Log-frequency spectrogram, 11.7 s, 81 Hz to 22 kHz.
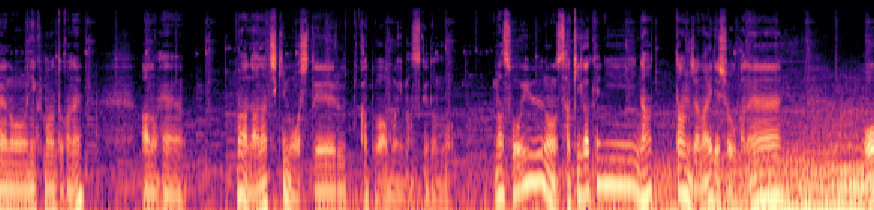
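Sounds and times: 
speech: 0.0 - 10.9
truck engine driving past in a parking lot: 8.1 - 11.6.

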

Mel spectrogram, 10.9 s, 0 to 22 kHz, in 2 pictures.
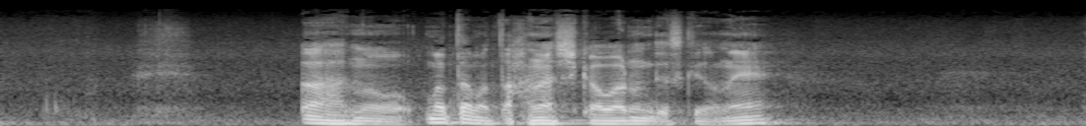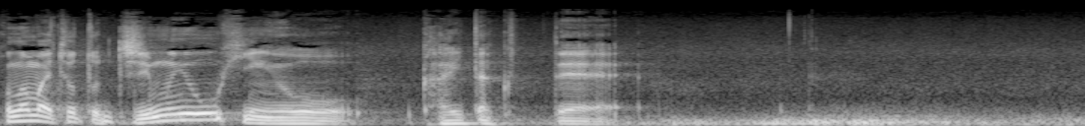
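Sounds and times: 
speech: 1.5 - 4.0, 5.4 - 8.6
thunder rumbling: 8.2 - 10.8.

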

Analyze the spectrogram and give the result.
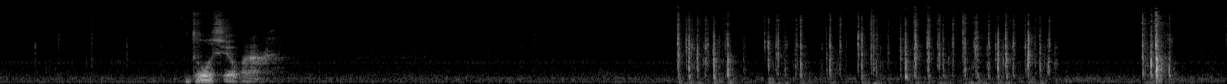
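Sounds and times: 
speech: 1.9 - 2.8
computer keyboard typing: 6.8 - 10.6, 11.4 - 11.8.

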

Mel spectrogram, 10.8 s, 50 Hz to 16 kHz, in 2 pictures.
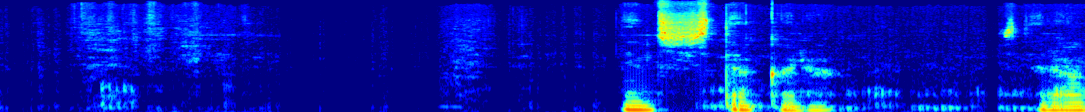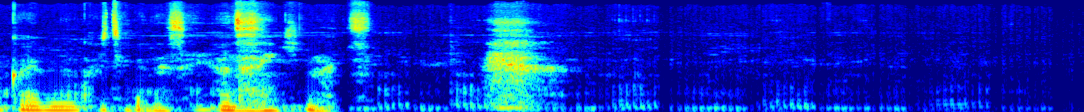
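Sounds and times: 
small young cat purring: 0.0 - 10.8
speech: 3.1 - 4.3, 5.1 - 7.4
loud breathy rush: 7.8 - 8.3.

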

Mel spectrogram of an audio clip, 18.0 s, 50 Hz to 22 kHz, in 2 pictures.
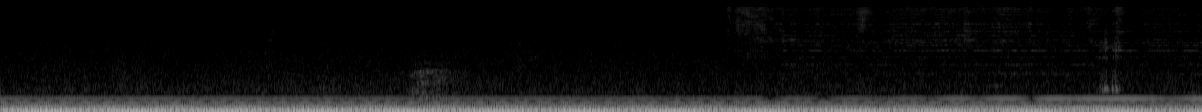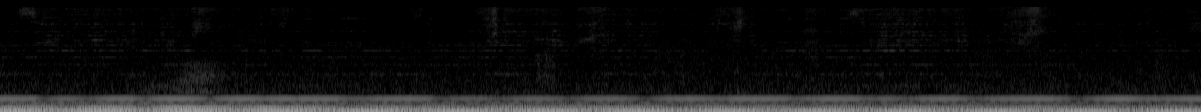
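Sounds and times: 
Tibetan singing bowl humming: 0.1 - 18.0.

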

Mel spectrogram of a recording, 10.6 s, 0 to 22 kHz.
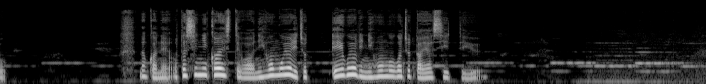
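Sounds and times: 
speech: 1.8 - 7.4
ambulance siren wailing as it passes: 1.8 - 10.5.

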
